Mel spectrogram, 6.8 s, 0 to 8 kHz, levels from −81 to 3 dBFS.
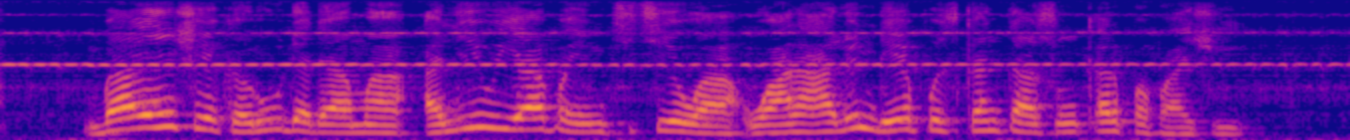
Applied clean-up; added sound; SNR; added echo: none; Bowed string instrument; 13 dB; none.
